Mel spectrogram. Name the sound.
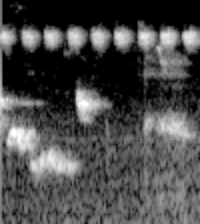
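white-rumped shama singing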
